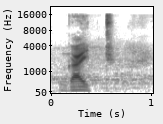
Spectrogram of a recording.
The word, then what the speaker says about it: গাইট: তাহলে উচ্চারণটা গাইড মানে লাস্টে ড না, লাস্টে ট, গাইড, ঠিক আছে?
